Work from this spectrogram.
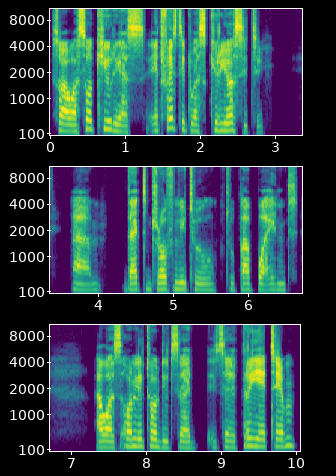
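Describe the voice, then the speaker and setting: A woman from Zimbabwe, a grandmother and physician, telling her story in an interview, with thoughtful pauses and repeated words. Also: low voice, dry recording, clean studio sound. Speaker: guest, infectious disease physician.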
